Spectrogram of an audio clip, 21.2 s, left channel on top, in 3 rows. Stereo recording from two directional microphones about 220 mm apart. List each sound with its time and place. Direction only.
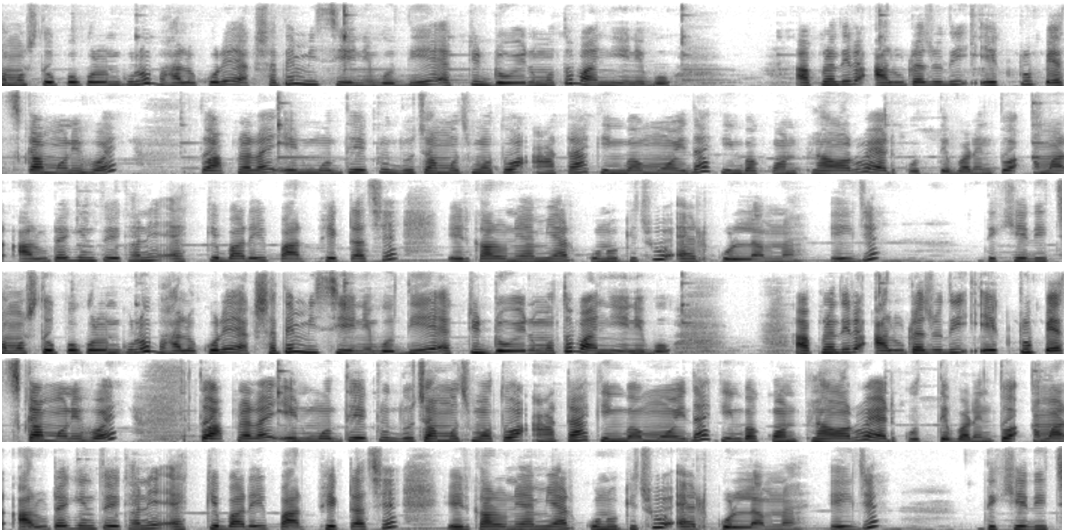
0.0 s speech: 35° right (ahead or behind)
